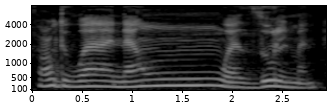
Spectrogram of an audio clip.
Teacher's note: یہاں پر ہم تنوین کو واو سے مرج کریں گے، ناک میں آواز لے جائیں گے اور دو سیکنڈس کا ٹائم دیں گے، عدوانن و ظلمن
